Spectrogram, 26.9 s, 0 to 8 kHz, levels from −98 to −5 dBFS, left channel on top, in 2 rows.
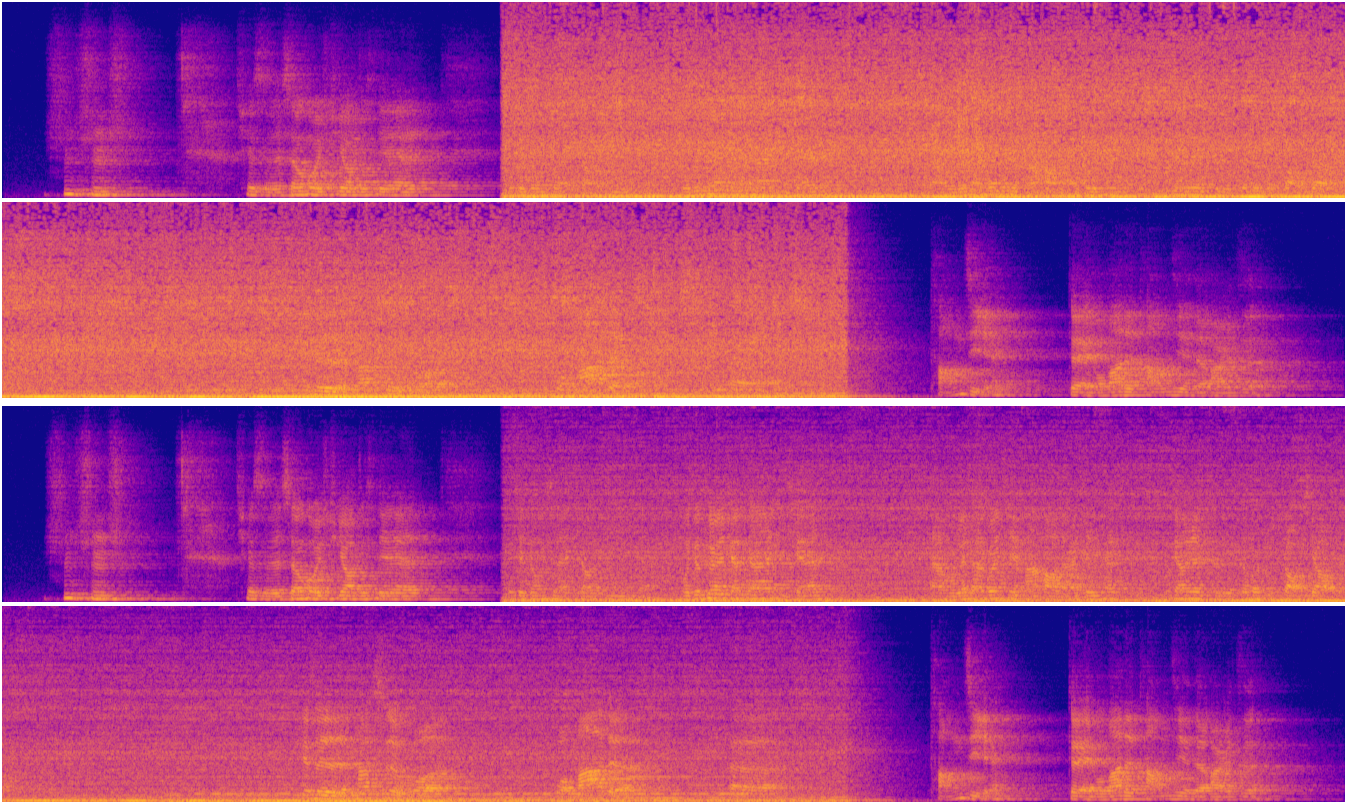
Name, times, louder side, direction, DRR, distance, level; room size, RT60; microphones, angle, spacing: voice 1, 0.5-1.2 1.8-4.2 4.5-4.8 5.0-8.6 9.3-13.5 16.4-18.0 18.9-19.9 20.7-21.3 22.7-23.5 24.1-26.2, right 1 dB, 20° right, -1 dB, 0.6 m, -29 dB
sound 1, 5.0-21.9, left 7 dB, 90° left, 0.3 m, -23 dB
sound 2, 12.3-17.1, right 3 dB, 80° right, 1.3 m, -48 dB
sound 3, 15.0-20.8, right 2 dB, 55° right, 1.6 m, -37 dB
9.5 x 5.0 x 4.7 m, 2.3 s
head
